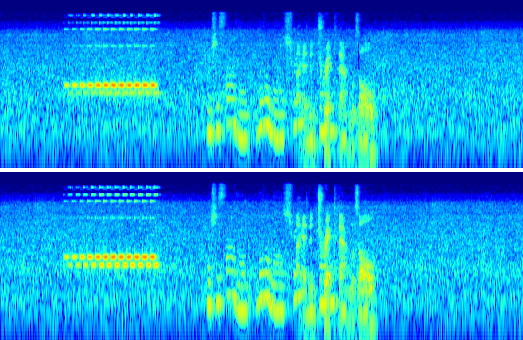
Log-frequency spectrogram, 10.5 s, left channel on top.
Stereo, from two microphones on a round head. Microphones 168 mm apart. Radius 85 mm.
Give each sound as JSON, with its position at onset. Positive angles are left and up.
{"t": 1.3, "sound": "a phone ringing", "side_deg": -20, "distance_m": 0.5}
{"t": 4.1, "sound": "a woman speaking", "side_deg": -80, "distance_m": 1.6}
{"t": 5.9, "sound": "a man speaking", "side_deg": -65, "distance_m": 0.9}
